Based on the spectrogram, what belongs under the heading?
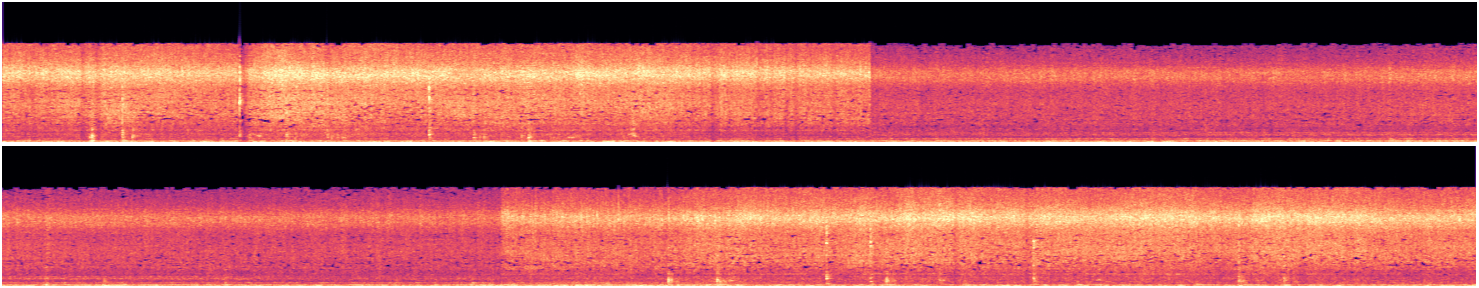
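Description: Sliced hairy gourd sizzling in hot oil in a frying pan while a spatula stirs it, with light scrapes and taps against the pan. About eight seconds in the sizzling gives way to a quieter stretch with a steady hum, and after about ten seconds the sizzling and stirring return.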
